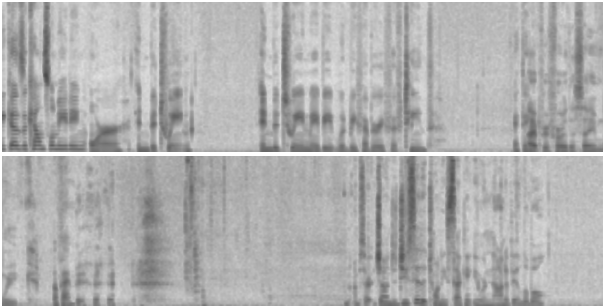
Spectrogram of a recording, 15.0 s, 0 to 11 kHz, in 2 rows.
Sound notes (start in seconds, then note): 8.4 laughter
